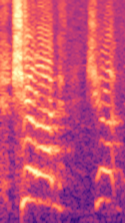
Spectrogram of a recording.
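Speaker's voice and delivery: high shouted name, fading on the second; calling out. Acted. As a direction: cry after him as he walks away. Calling after someone leaving.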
